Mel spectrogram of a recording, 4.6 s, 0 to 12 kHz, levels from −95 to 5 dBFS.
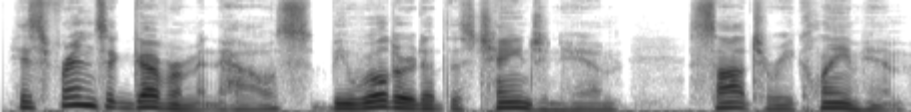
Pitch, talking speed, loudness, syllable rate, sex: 130 Hz, 195 wpm, -17 LUFS, 5.5 syllables/s, male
